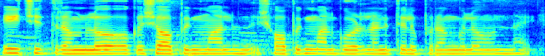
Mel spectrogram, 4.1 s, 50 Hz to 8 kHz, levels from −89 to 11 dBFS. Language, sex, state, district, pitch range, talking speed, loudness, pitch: Telugu, female, Telangana, Mahabubabad, 195-200 Hz, 175 wpm, -18 LUFS, 200 Hz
